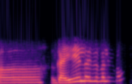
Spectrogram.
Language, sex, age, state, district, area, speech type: Assamese, female, 18-30, Assam, Sivasagar, rural, conversation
